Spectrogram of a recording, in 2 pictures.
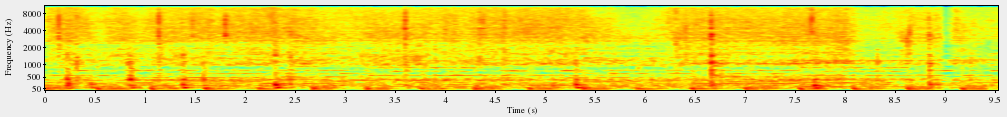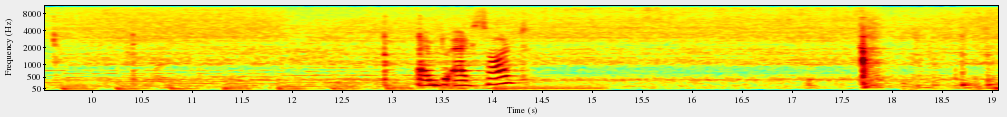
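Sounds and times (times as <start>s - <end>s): spatula scraping metal pot: 0.0s - 13.7s
leaves and onions sizzling in pot: 0.0s - 19.0s.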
